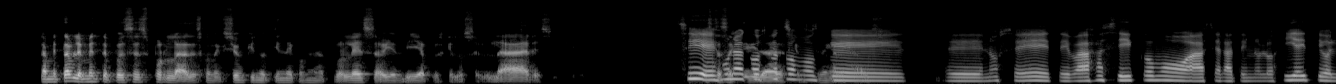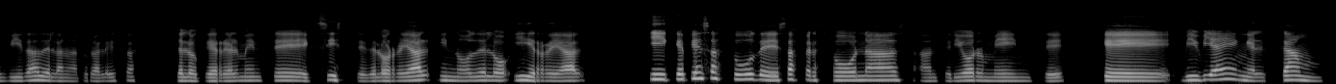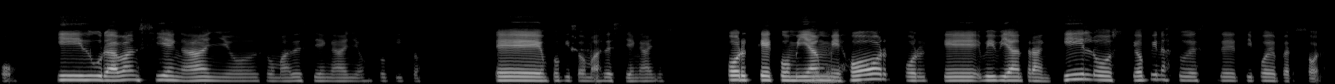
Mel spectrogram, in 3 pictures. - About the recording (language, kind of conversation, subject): Spanish, podcast, ¿Por qué reconectar con la naturaleza mejora la salud mental?
- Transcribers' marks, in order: none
